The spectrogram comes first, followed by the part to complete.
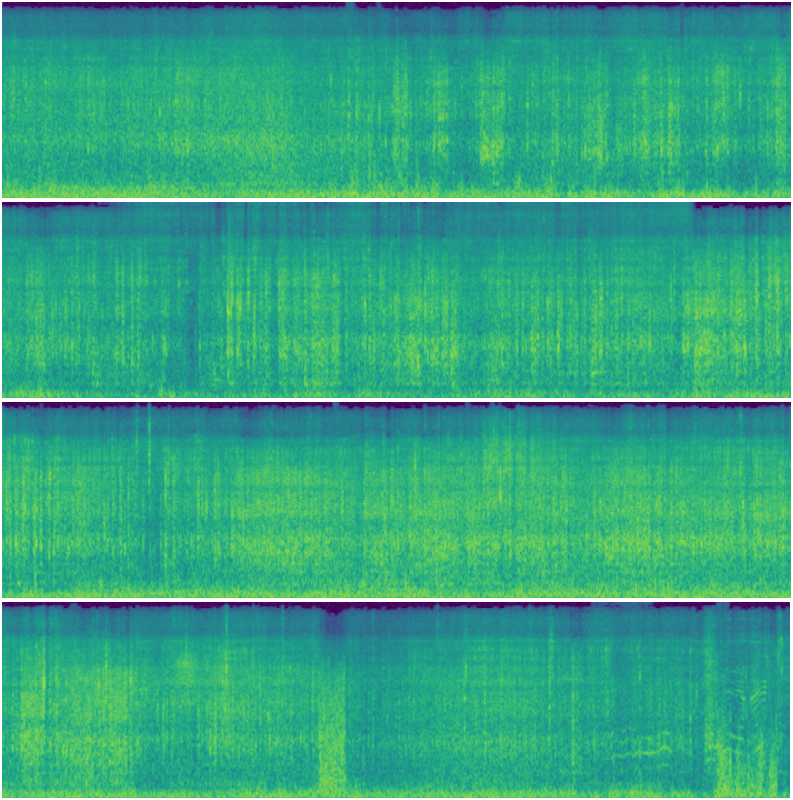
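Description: Mountain bike running fast down a loose dirt-and-gravel trail: a steady rumble of wind buffeting the microphone, over the hiss and crunch of knobby tyres on gravel. The bike knocks now and then over bumps, once louder near the end.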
